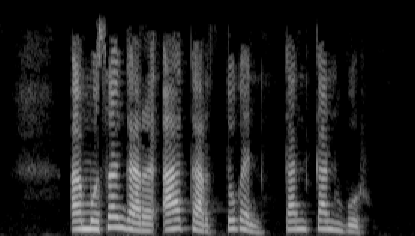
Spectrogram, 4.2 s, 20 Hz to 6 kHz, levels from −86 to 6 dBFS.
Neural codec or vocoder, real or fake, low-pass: none; real; 5.4 kHz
